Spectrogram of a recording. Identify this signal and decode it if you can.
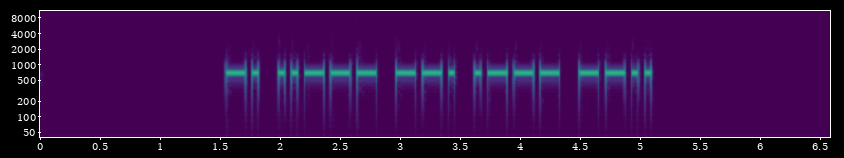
Morse code, heard as a keyed tone, about 25 wpm, 700 Hz. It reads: N2GJZ
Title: Speed Racing - USA 1x3 Call Signs 22wpm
